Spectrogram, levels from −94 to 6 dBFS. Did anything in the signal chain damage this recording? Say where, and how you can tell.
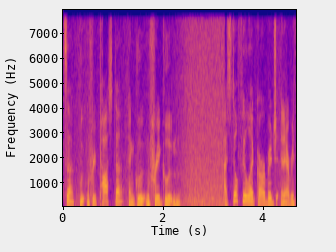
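Yes. Gain pumping throughout: the gain swings roughly 25 dB, likely from excessive microphone gain driving a fast limiter.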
